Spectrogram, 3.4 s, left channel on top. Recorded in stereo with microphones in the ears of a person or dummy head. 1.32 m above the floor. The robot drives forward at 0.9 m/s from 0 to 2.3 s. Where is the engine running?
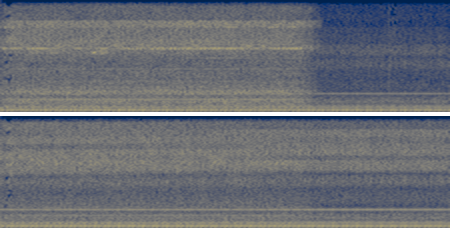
85° right; by 3.4 s 75° right (ahead or behind).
